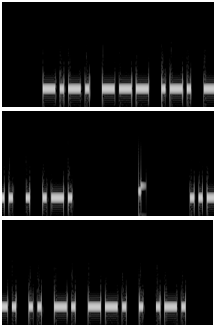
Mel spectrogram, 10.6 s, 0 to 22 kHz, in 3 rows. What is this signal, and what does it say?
Morse code, heard as a keyed tone, about 17 wpm, 700 Hz. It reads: CORNER FINGER
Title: Sentences from Top 1600 Words - New Word Drill Alt - 17wpm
